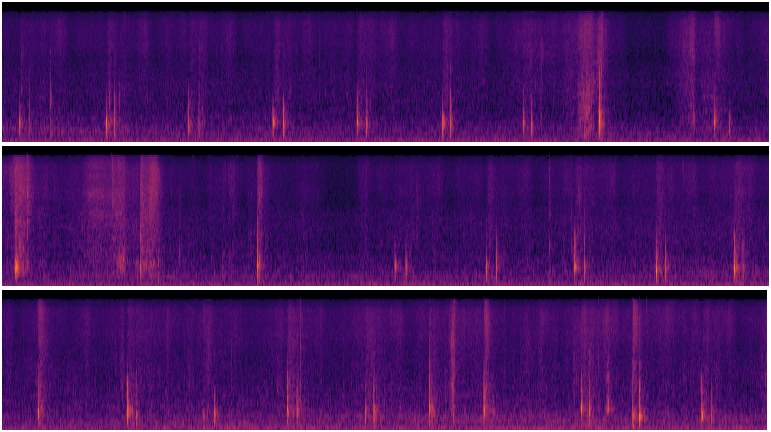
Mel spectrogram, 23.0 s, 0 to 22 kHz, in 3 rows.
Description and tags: ARiggs FootstepsWoodFloor 4.2.14
Footsteps on a laminate wood floor.
-Recorded on Tascam Dr2d
-Stereo
Shoes, Field, Walk, Feet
